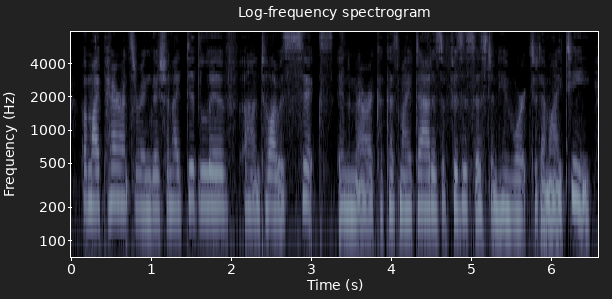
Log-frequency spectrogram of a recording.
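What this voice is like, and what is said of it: Mid-Atlantic accent. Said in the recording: “you really don't share a accent with anybody. It's some kind of your own... some people call it mid-Atlantic”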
